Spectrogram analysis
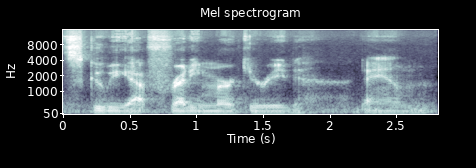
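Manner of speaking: hushed joke under breath; whispered. Real, not acted. Streamer whispering a dark joke to chat. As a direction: whisper it aside.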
